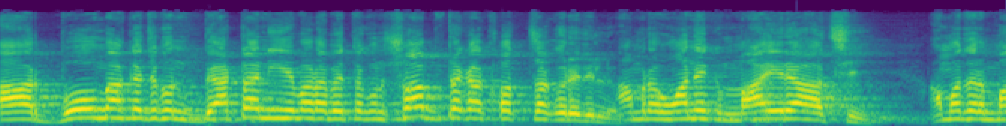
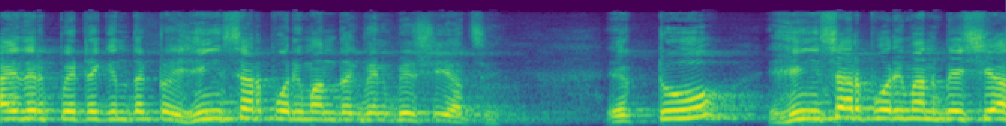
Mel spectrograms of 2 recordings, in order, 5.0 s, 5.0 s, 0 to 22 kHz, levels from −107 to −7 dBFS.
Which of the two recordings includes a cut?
first; 1 cut; at 3.1 s

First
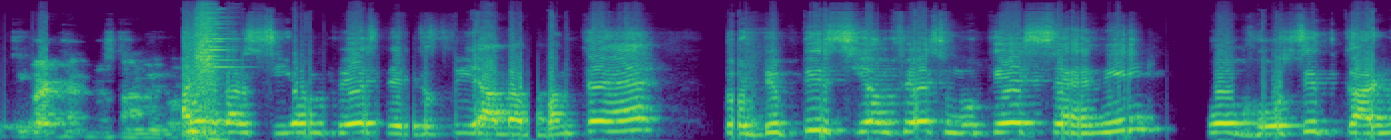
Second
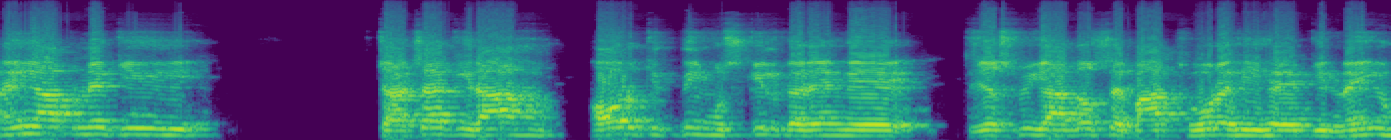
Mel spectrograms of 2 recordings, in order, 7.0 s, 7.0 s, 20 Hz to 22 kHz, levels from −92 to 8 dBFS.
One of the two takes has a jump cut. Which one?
first; 1 cut; at 0.9 s

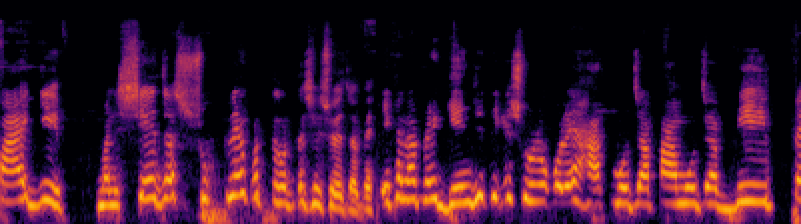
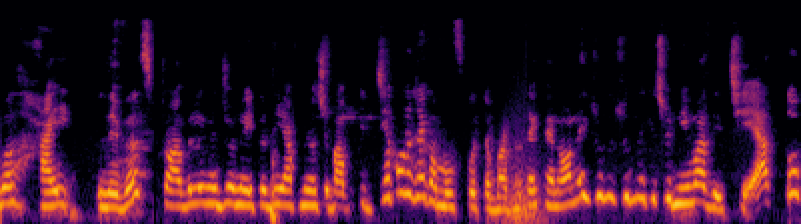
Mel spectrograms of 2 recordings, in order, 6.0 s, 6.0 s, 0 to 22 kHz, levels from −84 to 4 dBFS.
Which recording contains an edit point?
second; 2 cuts; at 1.1 s, 3.9 s

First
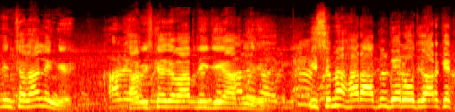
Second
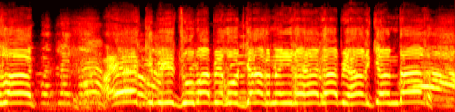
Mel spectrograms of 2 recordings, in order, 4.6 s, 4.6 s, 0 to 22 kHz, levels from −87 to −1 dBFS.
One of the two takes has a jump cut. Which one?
first; 1 cut; at 2.9 s

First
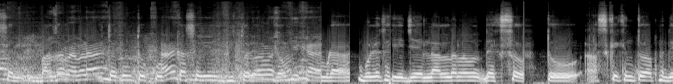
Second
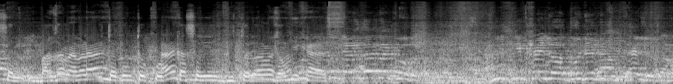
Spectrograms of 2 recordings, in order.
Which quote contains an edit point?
first; 1 cut; at 3.2 s

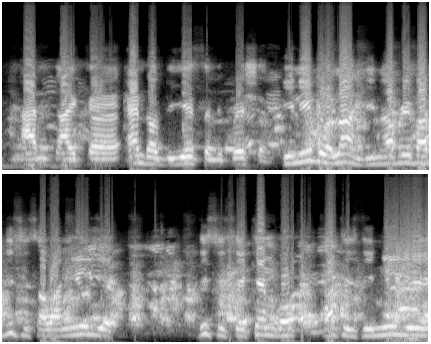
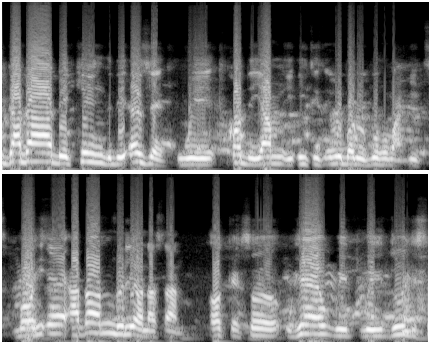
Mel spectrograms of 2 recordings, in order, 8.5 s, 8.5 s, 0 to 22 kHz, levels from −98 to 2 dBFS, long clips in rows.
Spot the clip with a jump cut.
first; 1 cut; at 2.6 s

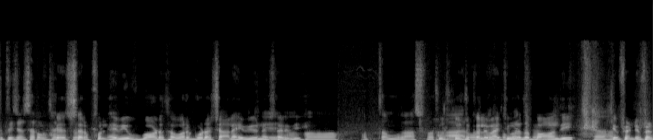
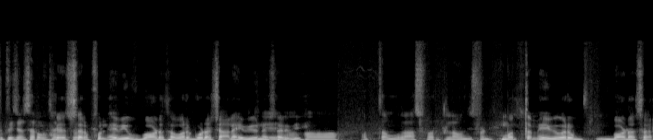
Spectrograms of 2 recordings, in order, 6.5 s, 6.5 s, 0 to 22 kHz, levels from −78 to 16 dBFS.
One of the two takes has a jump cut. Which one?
first; 1 cut; at 4.4 s

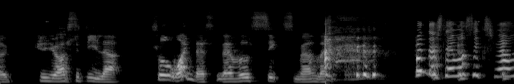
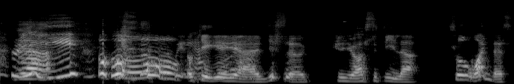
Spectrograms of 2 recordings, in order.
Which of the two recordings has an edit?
second; 1 cut; at 1.8 s

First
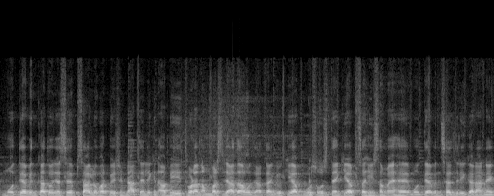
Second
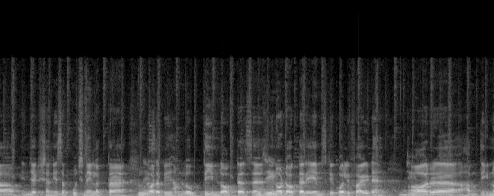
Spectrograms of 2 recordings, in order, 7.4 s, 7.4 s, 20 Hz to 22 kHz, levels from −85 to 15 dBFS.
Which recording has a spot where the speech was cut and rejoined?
second; 2 cuts; at 2.3 s, 4.1 s

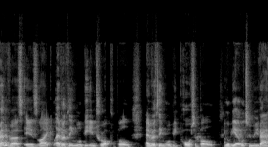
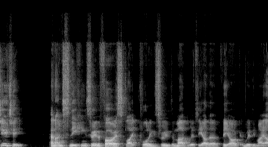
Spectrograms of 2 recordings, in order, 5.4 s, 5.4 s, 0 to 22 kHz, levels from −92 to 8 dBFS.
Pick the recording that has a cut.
first; 2 cuts; at 1.1 s, 4.4 s

